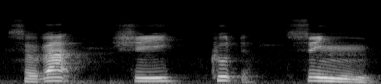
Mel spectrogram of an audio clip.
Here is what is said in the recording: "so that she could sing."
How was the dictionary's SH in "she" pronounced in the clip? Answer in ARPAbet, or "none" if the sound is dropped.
SH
